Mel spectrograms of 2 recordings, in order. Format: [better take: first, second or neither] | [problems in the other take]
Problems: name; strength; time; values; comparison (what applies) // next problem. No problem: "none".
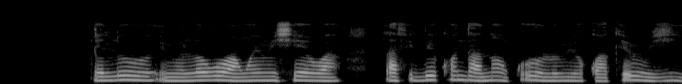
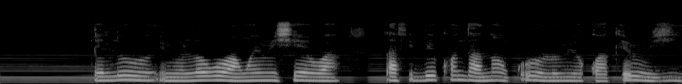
first | noise reduction (neural mask model RNNoise)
